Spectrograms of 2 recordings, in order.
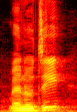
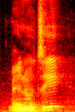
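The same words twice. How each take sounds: Both takes have the same delivery.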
